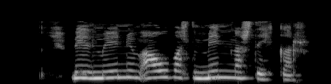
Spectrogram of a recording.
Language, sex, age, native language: Icelandic, female, 7, Icelandic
